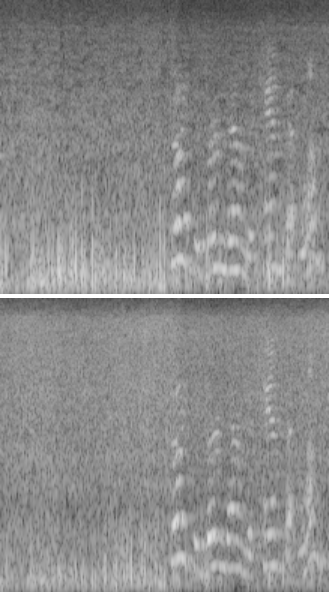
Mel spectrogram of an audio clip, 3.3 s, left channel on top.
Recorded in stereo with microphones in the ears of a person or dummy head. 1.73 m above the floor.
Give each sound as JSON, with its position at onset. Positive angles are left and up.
{"t": 1.7, "sound": "a woman speaking", "side_deg": -40, "distance_m": 5.5}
